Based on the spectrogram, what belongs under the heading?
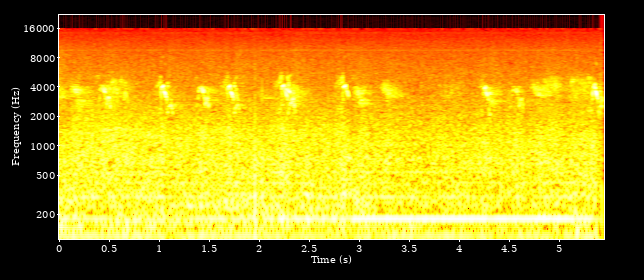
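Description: Small birds chirping in short, high notes, irregularly about two a second, over a faint steady low hum.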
